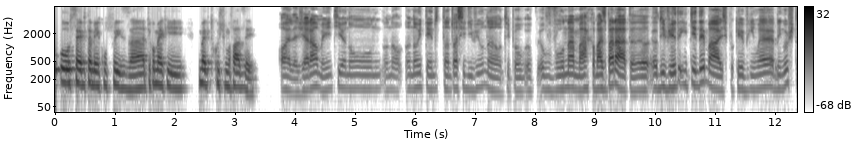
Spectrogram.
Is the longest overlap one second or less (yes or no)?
yes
